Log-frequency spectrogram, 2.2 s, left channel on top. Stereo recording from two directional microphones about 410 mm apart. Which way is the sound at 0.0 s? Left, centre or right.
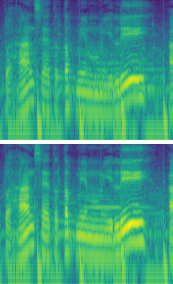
Centre.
